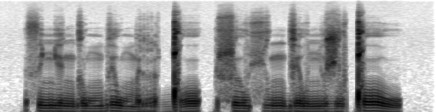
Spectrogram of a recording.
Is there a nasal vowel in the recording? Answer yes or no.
no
